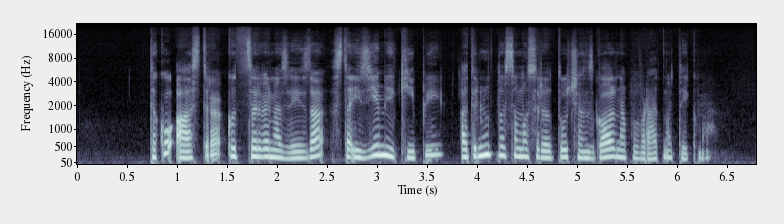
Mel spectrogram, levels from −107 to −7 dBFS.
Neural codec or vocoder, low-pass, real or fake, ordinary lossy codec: codec, 44.1 kHz, 7.8 kbps, Pupu-Codec; 19.8 kHz; fake; none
